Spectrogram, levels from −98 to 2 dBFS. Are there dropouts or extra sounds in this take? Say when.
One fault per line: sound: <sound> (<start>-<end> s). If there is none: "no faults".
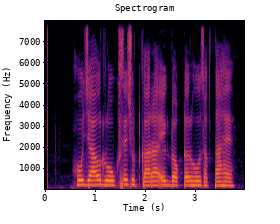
no faults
